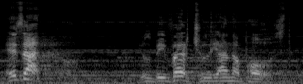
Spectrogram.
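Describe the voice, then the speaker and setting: Hearty Italian mercenary captain, animated delivery. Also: male voice, fairly high pitch, moderate pace. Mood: confident, scheming. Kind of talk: video game cutscene acting. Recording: long hall reverb under loud music.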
